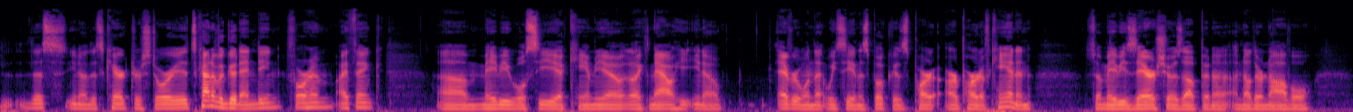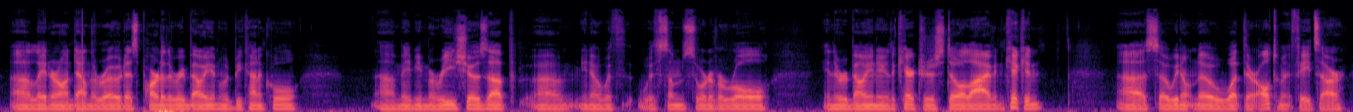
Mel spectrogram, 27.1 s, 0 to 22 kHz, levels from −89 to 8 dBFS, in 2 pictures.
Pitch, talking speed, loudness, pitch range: 90 Hz, 225 wpm, -25 LUFS, 85-95 Hz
